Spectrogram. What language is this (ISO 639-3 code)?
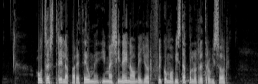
glg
